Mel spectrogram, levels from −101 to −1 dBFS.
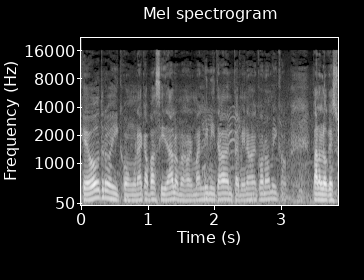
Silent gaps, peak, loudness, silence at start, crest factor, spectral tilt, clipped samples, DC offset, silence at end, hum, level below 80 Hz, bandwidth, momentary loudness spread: none; 0 dBFS; -18 LUFS; 0 s; 16 dB; -6 dB/octave; under 0.1%; under 0.1%; 0 s; none; -46 dBFS; 16.5 kHz; 11 LU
